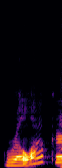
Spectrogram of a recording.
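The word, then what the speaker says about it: Rohrwacher: I'm going to default to your pronunciation, by Alice Warwicker, you said? – No, Alice. It's Alice Rowacher. – Oh, I'm definitely saying Alice, but I'll say Rowicher.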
